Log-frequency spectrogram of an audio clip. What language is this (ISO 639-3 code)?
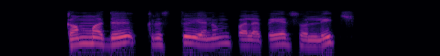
tam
